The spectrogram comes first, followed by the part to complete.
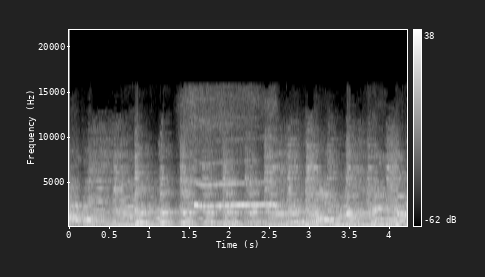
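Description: Recorded Greek dance music playing loudly over a sound system at a slow tempo, a pitched melody line with one long held high note about halfway through.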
